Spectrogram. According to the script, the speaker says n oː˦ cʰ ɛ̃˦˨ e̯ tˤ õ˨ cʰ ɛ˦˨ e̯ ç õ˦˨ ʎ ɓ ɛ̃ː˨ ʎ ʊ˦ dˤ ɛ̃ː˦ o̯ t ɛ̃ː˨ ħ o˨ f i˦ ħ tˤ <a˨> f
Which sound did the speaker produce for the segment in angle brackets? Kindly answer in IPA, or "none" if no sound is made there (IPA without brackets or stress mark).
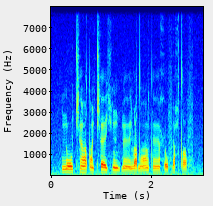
a˨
